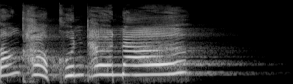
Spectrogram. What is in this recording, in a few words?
level up, th; cookie run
